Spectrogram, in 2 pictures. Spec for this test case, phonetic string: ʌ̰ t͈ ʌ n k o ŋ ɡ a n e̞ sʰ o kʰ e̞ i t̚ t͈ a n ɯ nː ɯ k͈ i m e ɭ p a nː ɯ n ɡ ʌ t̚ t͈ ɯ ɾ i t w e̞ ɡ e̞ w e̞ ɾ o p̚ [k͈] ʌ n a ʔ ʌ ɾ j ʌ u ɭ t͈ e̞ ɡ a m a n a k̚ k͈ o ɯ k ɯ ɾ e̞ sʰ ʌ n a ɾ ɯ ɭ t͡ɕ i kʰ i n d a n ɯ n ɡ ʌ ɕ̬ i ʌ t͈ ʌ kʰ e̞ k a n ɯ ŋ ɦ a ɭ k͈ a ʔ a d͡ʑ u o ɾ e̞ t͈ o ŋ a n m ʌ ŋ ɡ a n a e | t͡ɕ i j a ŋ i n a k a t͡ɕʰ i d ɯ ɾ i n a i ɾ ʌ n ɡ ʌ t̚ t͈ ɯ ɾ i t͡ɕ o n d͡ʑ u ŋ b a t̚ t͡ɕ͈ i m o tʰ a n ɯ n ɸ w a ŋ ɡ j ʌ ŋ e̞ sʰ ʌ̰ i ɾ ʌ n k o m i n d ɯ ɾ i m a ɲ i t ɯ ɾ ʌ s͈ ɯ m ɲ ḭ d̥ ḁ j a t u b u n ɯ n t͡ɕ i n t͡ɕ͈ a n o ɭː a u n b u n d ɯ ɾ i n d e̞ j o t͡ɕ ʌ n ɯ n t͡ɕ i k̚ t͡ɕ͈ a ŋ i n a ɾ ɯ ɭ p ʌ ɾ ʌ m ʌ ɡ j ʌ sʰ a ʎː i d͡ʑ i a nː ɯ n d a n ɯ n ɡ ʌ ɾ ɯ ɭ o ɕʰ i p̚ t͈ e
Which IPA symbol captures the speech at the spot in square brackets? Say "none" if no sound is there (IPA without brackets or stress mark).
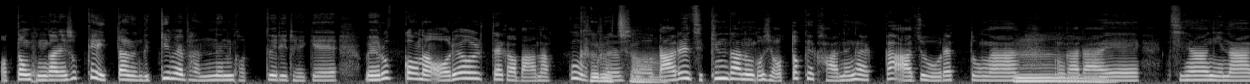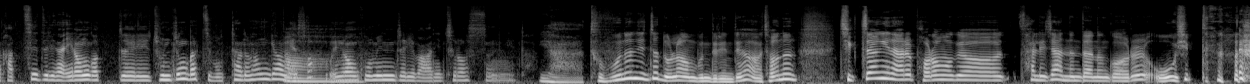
k͈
